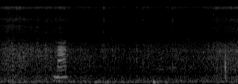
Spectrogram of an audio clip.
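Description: A single short duck quack about half a second in, over a faint background.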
